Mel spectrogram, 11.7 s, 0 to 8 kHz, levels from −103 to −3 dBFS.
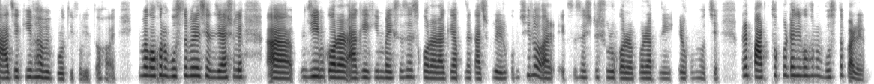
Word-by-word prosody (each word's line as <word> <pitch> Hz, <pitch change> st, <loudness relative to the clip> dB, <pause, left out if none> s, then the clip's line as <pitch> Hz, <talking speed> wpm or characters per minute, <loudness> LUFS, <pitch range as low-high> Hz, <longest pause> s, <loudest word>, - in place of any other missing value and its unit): কাজে 225 Hz, +3 st, +2 dB
কিভাবে 255 Hz, -3 st, 0 dB
প্রতিফলিত 195 Hz, 0 st, -10 dB
হয়? -, -, -14 dB, 0.3 s
কিংবা 310 Hz, 0 st, +1 dB
কখনো 305 Hz, +1 st, +4 dB
বুঝতে 280 Hz, +2 st, -1 dB
পেরেছেন 295 Hz, -2 st, +2 dB
যে -, -, +3 dB
আসলে 255 Hz, +1 st, -3 dB, 0.4 s
আ -, -, +10 dB, 0.5 s
জিম 275 Hz, 0 st, +2 dB
করার 230 Hz, -2 st, +7 dB
আগে 240 Hz, +3 st, -3 dB
কিংবা 230 Hz, -1 st, -4 dB
এক্সারসাইজ 245 Hz, +2 st, -9 dB
করার 215 Hz, -2 st, +1 dB
আগে 210 Hz, +2 st, -10 dB
আপনার 220 Hz, 0 st, -13 dB
কাজগুলো 225 Hz, +3 st, -4 dB
এরকম 210 Hz, +3 st, -10 dB
ছিল। 315 Hz, +1 st, -9 dB, 0.2 s
আর 210 Hz, -, 0 dB, 0.2 s
এক্সারসাইজ 240 Hz, -1 st, -13 dB
টা 245 Hz, -, -11 dB
শুরু 230 Hz, -1 st, -4 dB
করার 205 Hz, -2 st, -1 dB
পরে 210 Hz, 0 st, -3 dB
আপনি 205 Hz, -1 st, -15 dB, 0.2 s
এরকম 210 Hz, 0 st, -9 dB
হচ্ছে। 195 Hz, -, -15 dB, 0.3 s
মানে 315 Hz, +2 st, 0 dB
পার্থক্যটা 310 Hz, +6 st, +3 dB
কি -, -, -3 dB
কখনো 300 Hz, 0 st, -6 dB
বুঝতে 250 Hz, +6 st, -8 dB
পারেন? 180 Hz, -5 st, -1 dB
240 Hz, 190 wpm, -23 LUFS, 215-275 Hz, 0.5 s, আ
